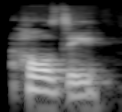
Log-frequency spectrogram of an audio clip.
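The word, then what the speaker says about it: Hussey: There's also the main character, Jess, played by Olivia Hulsey. Yes. Hulsey. Yep. Said that right.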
